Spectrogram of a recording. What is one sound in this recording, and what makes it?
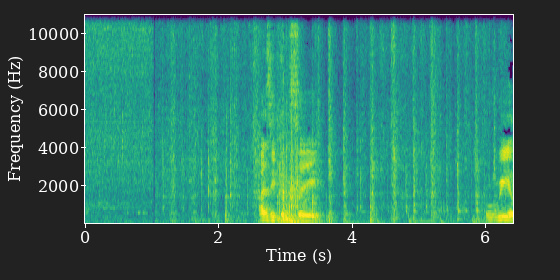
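A stiff brush scrubs inside a plastic jar.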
